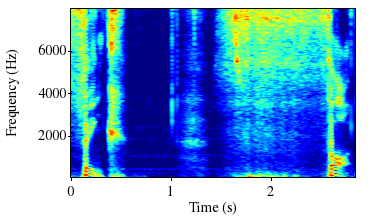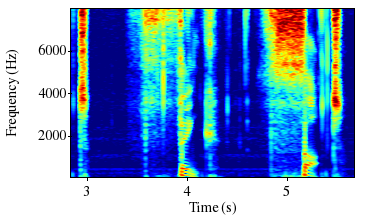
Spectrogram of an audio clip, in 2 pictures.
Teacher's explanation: the voiceless sound has a lot of air. You can feel the air. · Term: unvoiced TH sound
